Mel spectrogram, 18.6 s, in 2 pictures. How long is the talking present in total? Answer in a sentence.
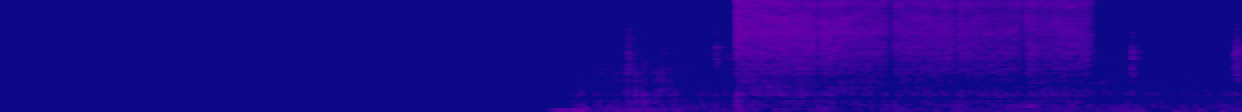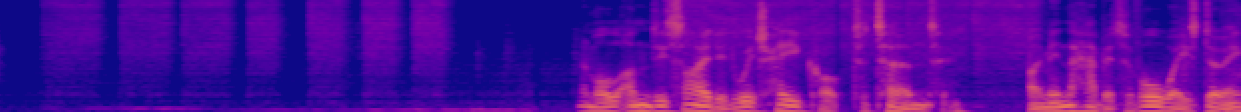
The talking can be heard for 5 seconds in total.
